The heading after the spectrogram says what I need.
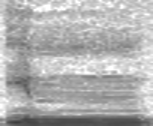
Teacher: اب اس کو حمزہ نون زیر ان پڑھا جائے گا، غنہ کریں گے، غننے کی آواز کو ناک سے نکالا جائے گا۔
